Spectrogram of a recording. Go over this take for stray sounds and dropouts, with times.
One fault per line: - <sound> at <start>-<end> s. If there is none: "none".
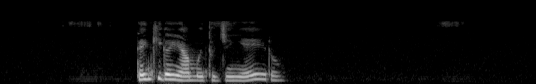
none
